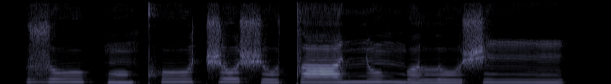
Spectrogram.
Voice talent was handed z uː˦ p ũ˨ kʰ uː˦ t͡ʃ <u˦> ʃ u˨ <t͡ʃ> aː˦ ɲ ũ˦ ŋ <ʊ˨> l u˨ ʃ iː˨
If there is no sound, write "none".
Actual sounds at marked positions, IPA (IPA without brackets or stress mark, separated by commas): o˦, t, ʊ˨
